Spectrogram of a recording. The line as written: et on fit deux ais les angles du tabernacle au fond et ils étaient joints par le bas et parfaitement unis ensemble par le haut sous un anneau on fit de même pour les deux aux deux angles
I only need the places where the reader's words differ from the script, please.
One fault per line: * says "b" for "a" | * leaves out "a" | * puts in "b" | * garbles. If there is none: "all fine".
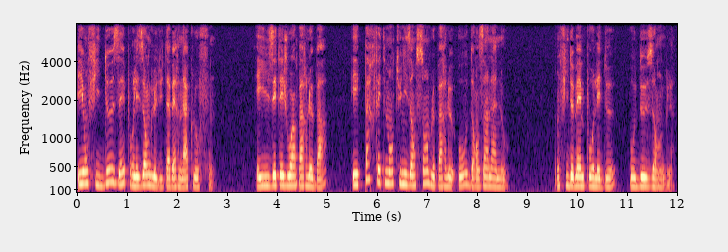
* puts in "pour"
* says "dans" for "sous"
